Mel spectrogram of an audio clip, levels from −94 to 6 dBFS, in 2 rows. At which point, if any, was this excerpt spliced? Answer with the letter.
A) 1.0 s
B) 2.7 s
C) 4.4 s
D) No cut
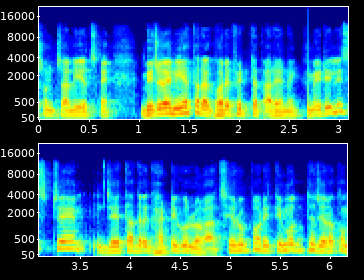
B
